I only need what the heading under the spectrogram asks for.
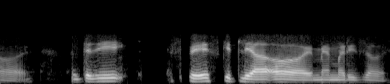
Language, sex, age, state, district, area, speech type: Goan Konkani, male, 18-30, Goa, Bardez, rural, conversation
